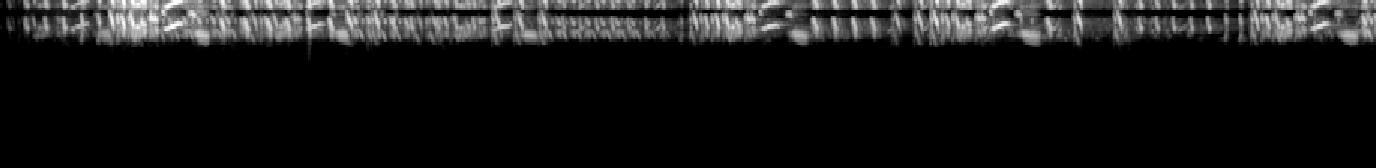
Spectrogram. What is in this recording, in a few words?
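Transbaikal pipit, Anthus godlewskii; konek zabaikalskii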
